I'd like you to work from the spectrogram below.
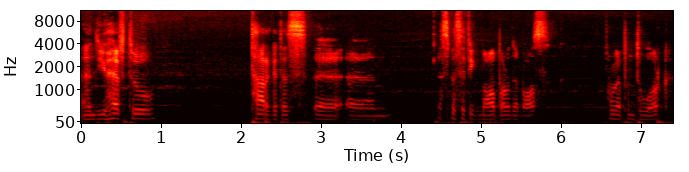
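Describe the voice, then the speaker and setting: Over background music, a man with a non-native accent speaks at a fairly slow pace in a medium pitch, his intonation monotone and flat, with long, frequent pauses. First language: not English. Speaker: gaming content creator. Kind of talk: gameplay tutorial. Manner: halting, with many fillers.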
